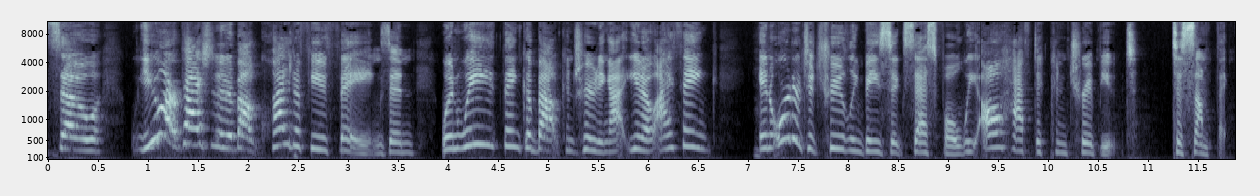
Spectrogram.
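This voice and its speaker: Bright-voiced Alabama woman hosting radio. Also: high voice, lively intonation, normal speed. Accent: Southern US, Alabama. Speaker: radio show host. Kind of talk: upbeat motivational radio interview.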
